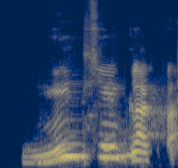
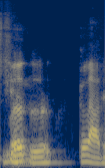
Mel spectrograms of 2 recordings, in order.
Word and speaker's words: Mönchengladbach: It's That's the correct. München Gladbach. Yeah. Okay. – It's quite the same as Bayern Munich or Bayern München. It's spelled a bit different, but you can say München Gladbach. It's way easier.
